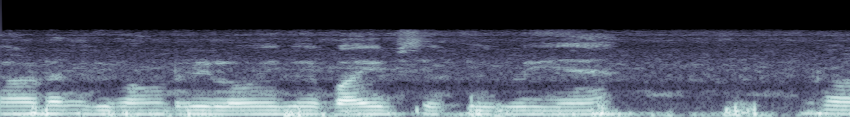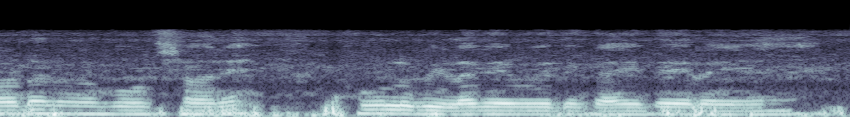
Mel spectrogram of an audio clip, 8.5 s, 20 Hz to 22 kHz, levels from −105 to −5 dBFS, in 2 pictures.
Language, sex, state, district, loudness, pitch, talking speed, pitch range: Hindi, male, Haryana, Charkhi Dadri, -17 LUFS, 125 Hz, 150 wpm, 120-130 Hz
